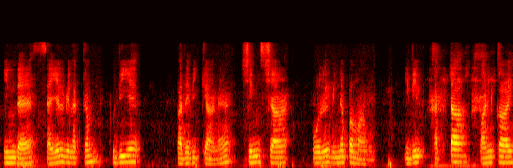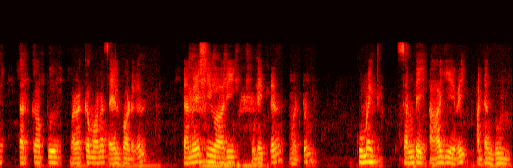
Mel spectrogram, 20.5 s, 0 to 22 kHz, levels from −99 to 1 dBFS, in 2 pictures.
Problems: low volume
